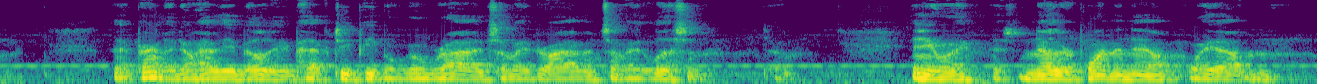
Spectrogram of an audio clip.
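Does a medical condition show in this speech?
Yes: Parkinson's disease.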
